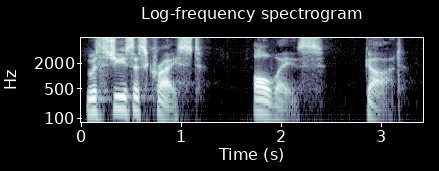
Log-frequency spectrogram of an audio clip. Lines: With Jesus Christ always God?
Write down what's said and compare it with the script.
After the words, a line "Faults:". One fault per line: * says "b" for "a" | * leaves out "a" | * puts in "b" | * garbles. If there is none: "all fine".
With Jesus Christ always God?
Faults:
all fine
